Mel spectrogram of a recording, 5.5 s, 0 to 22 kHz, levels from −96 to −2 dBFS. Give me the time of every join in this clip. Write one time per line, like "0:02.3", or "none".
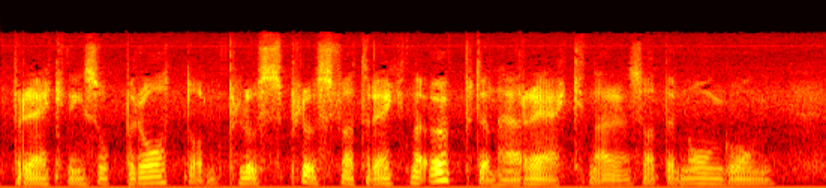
none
